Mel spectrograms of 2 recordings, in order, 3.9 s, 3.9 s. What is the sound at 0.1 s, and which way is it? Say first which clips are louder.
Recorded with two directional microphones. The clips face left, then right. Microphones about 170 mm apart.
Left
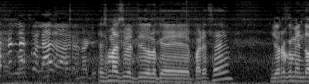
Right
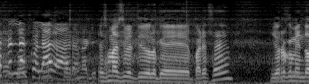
Chatter: right 5 dB; 30° right (ahead or behind).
